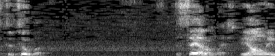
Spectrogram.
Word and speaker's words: Tituba: to me every time I hear but it's Tituba the Salem was the only black Salem check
